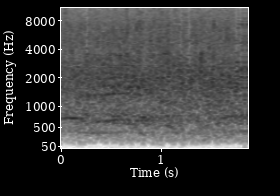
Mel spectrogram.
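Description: A tennis crowd at the Australian Open breaks into a dense, steady round of applause, loud and continuous throughout, with no distinct voices standing out.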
